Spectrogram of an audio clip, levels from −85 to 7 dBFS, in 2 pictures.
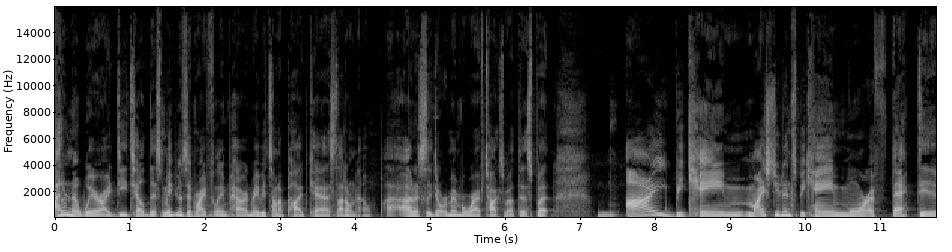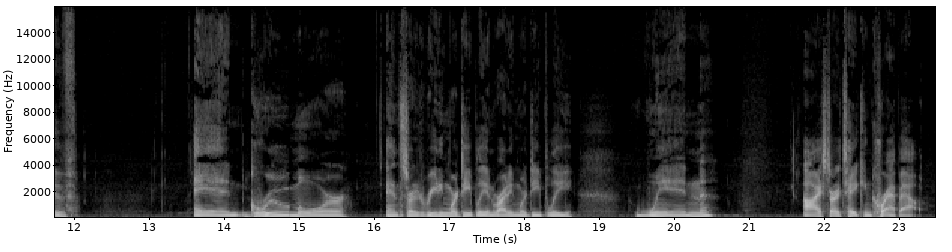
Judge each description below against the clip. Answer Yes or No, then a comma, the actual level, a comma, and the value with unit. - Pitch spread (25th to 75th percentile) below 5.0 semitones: No, average, 5.3 semitones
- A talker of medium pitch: Yes, medium, 145 Hz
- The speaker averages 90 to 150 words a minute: Yes, average, 145 wpm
